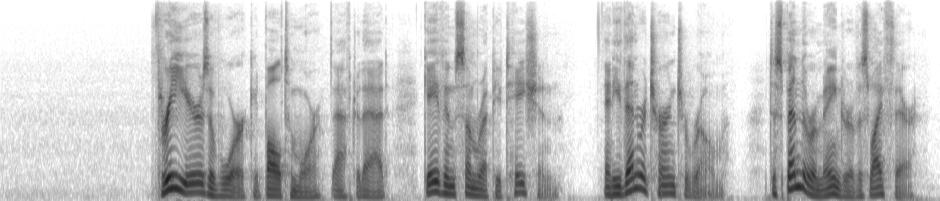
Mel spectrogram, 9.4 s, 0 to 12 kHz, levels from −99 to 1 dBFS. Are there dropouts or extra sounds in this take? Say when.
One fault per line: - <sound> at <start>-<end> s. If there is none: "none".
none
